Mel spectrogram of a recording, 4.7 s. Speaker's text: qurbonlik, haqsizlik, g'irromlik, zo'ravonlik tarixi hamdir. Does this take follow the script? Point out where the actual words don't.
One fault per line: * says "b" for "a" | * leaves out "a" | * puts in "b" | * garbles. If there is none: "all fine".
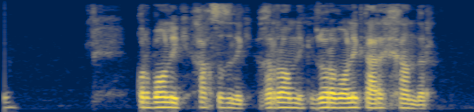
all fine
